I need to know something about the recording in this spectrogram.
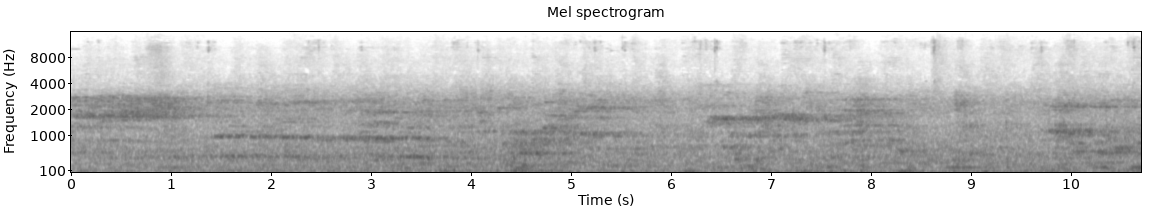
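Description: Shopping-mall ambience: a steady mix of background voices and held, shifting tones filling a large indoor hall.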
